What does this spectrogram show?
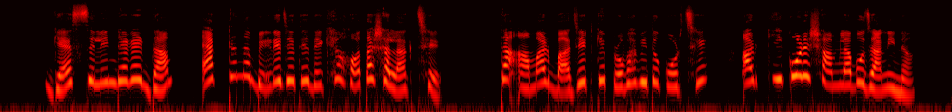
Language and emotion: Bengali, sad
